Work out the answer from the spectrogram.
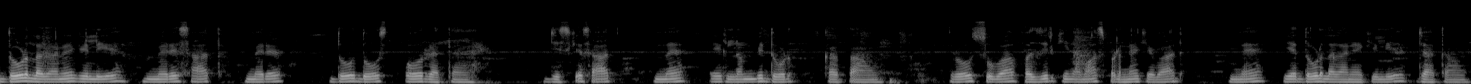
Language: Urdu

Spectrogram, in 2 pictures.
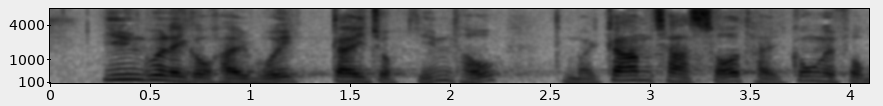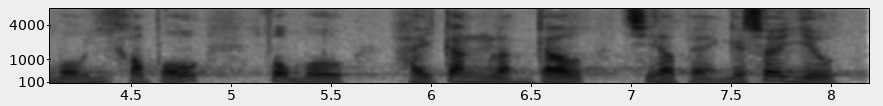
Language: Cantonese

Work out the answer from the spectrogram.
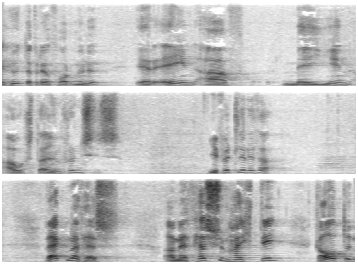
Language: Icelandic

